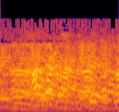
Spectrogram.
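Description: A crowd of workers gathered outside murmurs and chatters steadily, many overlapping voices blending into a continuous babble with no single speaker standing out, holding at a fairly even level throughout.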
